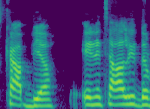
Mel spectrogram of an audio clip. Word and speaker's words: Scabbia: it was actually perfect because many people say scabia which is wrong because it's kabia in Italian the right pronunciation is that's very Italian but yeah you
